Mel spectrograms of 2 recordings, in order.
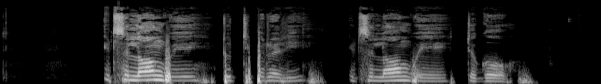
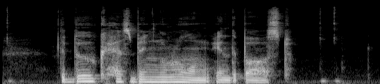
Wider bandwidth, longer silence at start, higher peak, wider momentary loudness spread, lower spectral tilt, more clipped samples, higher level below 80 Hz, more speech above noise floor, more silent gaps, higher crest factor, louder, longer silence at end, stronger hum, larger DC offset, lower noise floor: first, 16.5 kHz vs 14 kHz; first, 1.05 s vs 0.05 s; about the same, 0 dBFS vs -2 dBFS; first, 23 LU vs 20 LU; second, -3.5 dB/octave vs -6 dB/octave; neither; about the same, -46 dBFS vs -42 dBFS; first, 50 dB vs 29 dB; neither; first, 20 dB vs 14 dB; about the same, -17 LUFS vs -15 LUFS; first, 0.7 s vs 0.4 s; neither; neither; first, -68 dBFS vs -43 dBFS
